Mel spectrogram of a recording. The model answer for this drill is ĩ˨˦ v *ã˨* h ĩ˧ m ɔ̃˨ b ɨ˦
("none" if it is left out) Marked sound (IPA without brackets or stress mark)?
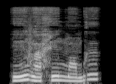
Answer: ã˨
